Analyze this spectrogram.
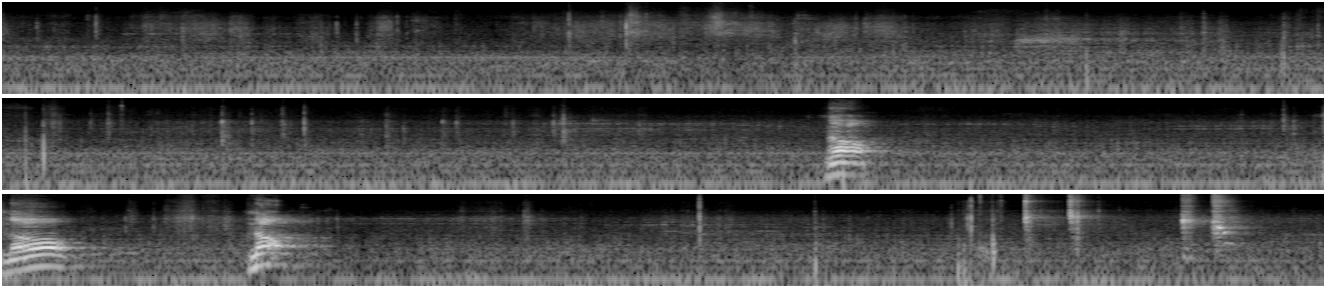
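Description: A puppy chews and tears at crinkling newspaper.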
